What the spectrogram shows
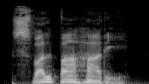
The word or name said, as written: स्वल्पाहारी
